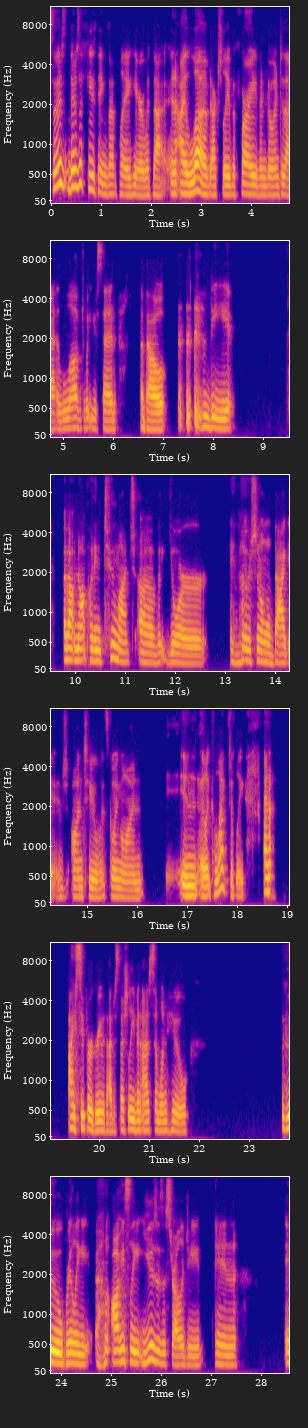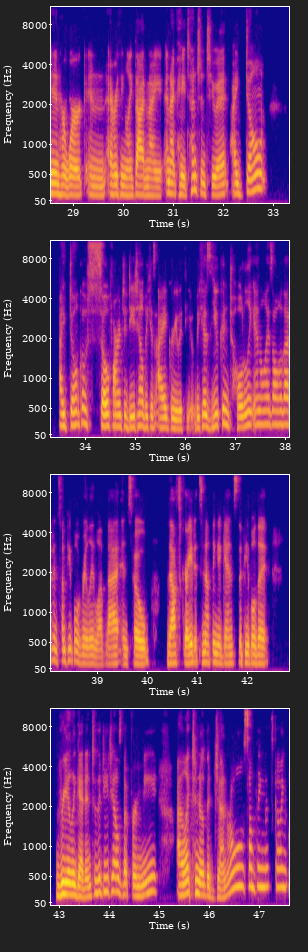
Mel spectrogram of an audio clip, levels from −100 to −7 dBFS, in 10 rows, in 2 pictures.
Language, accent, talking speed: English, American, 165 wpm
